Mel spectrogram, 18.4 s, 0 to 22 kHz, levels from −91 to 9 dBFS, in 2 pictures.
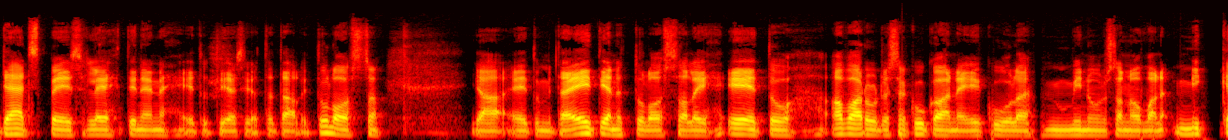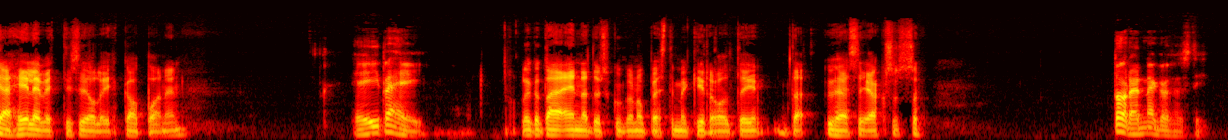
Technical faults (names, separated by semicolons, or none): repeated stalls (stutter); jitter buffer speed-up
